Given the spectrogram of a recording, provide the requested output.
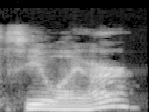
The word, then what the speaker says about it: coir: called a coir pot spelt coir but pronounced with a k these are fairly new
